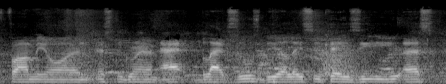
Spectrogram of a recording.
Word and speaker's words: BlackZeusx: Also, on top of that, find me on Instagram at BlackZeusx, BlackZeusx. The X is silent. All right, people forget the X. It's silent.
